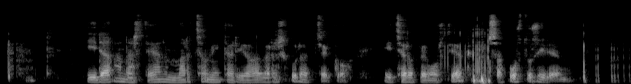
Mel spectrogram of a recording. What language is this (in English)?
Basque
